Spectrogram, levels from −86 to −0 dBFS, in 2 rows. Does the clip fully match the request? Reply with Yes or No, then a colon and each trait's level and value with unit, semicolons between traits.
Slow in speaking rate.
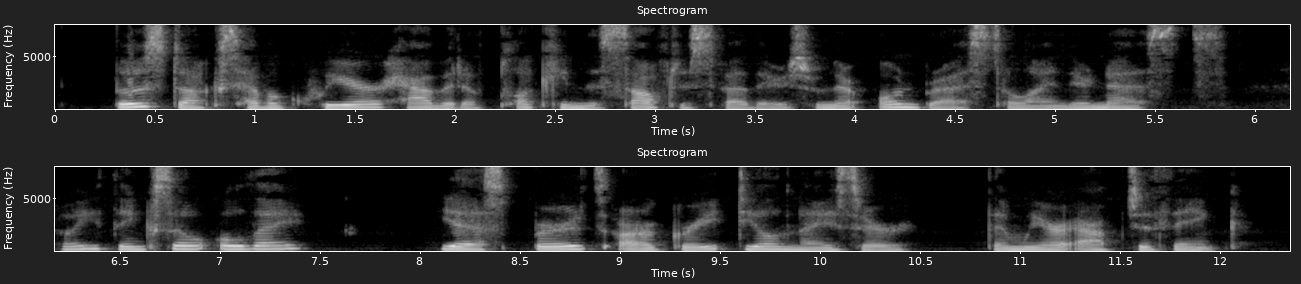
No: average, 180 wpm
